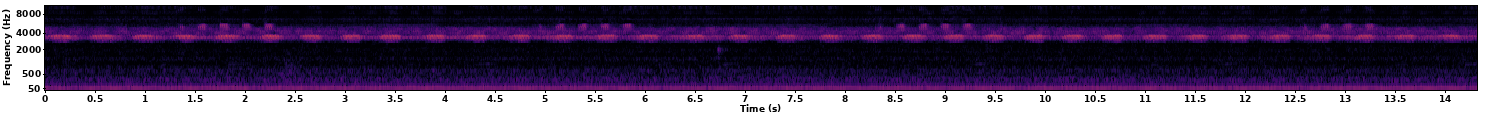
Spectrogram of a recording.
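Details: Autumn orchestra of crickets and other insects: a continuous high chirp pulsing about 2.4 times a second, while a higher-pitched singer breaks in with brief rattling bursts roughly every three to four seconds.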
